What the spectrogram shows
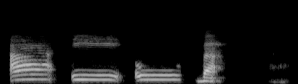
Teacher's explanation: Huruf A, makhrajnya dari tenggorokan yang terjauh di bagian bawah. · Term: huruf hamzah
